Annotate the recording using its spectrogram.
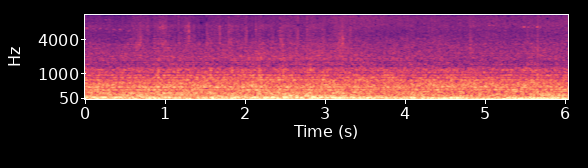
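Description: Wind blows steadily with a low rumble.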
